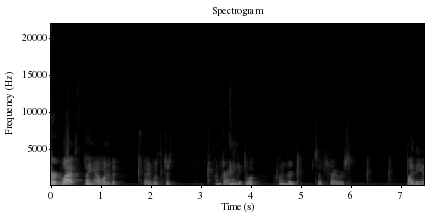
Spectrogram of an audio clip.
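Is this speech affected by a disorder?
Yes: cerebral palsy; from birth.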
